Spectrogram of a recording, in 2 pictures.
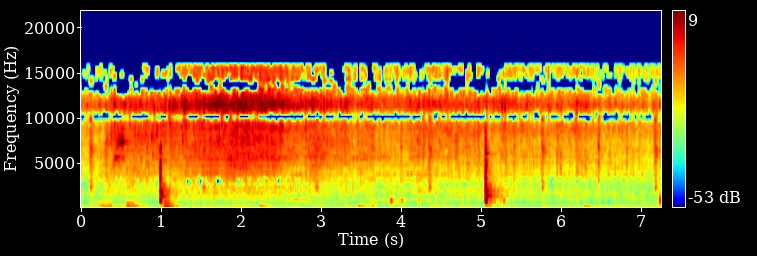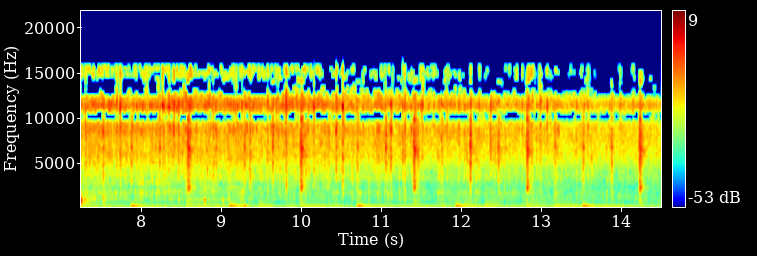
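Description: Peppers and mushrooms sautéing in a pan with oil and vegetable stock: a steady sizzle, stirred, with a few sharp knocks, the loudest about five seconds in.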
